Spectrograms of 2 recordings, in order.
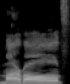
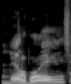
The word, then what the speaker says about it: Marlboros: have a pack of marbles? Thanks. I didn't even say the word right. I could never pronounce Marlboros until much later. Like, I would call them marbles.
